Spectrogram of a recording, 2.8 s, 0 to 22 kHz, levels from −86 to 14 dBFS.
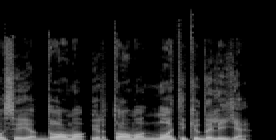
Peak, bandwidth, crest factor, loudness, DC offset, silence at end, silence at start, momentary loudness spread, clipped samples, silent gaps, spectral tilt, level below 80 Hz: -2 dBFS; 19 kHz; 14 dB; -18 LUFS; under 0.1%; 0.3 s; 0 s; 4 LU; under 0.1%; none; -6 dB/octave; -48 dBFS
